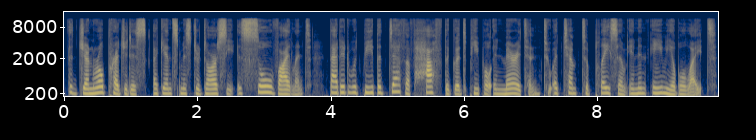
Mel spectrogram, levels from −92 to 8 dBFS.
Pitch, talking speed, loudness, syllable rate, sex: 205 Hz, 190 wpm, -20 LUFS, 5.1 syllables/s, female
